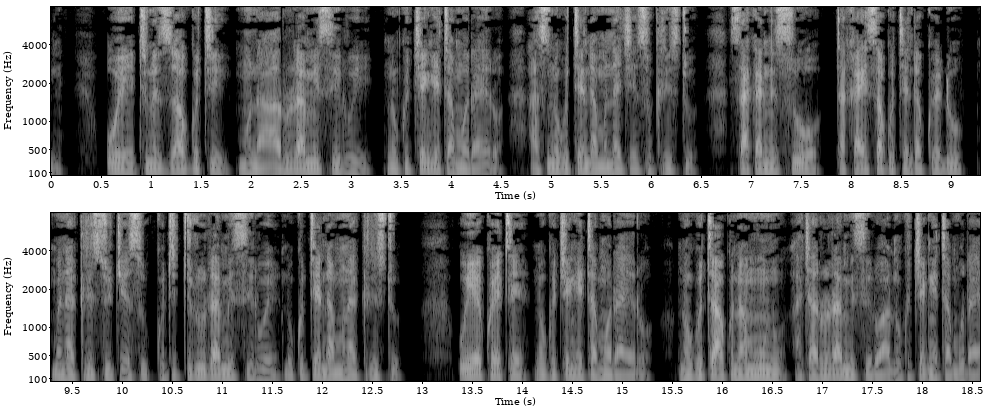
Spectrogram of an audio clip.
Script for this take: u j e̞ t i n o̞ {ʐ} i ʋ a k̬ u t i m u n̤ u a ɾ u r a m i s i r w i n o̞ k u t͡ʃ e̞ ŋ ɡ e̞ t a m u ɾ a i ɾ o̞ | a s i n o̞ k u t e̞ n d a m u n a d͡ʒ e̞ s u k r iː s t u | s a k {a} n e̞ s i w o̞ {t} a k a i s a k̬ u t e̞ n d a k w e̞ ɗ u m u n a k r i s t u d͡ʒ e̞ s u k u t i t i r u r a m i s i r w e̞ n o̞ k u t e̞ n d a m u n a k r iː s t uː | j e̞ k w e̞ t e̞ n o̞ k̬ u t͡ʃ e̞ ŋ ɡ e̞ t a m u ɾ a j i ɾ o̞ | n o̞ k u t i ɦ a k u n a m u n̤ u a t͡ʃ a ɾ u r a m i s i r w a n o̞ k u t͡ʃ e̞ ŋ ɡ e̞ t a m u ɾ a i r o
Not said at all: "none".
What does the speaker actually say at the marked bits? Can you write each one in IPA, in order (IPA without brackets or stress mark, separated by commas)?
z, a, t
